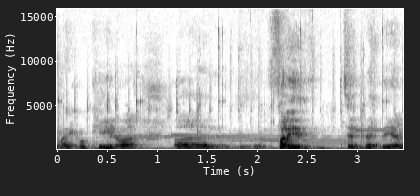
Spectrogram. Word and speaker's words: Michael Caine: funny tidbit there my my uncle says if you want to know how to pronounce the name you just say my cocaine as in the drug and then you'll get the exact pronunciation that he himself was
